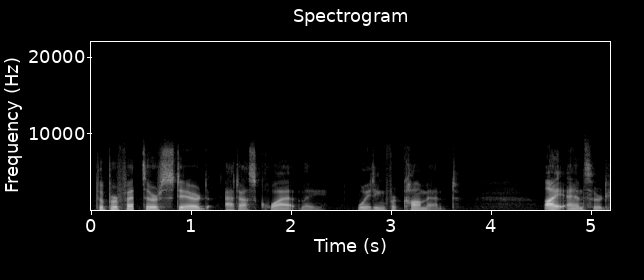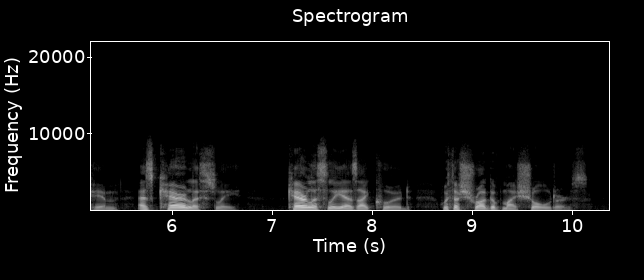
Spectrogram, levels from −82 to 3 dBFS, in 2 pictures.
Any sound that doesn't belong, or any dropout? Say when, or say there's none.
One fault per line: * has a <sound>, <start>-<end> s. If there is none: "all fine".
* has a dropout, 0.4-0.5 s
